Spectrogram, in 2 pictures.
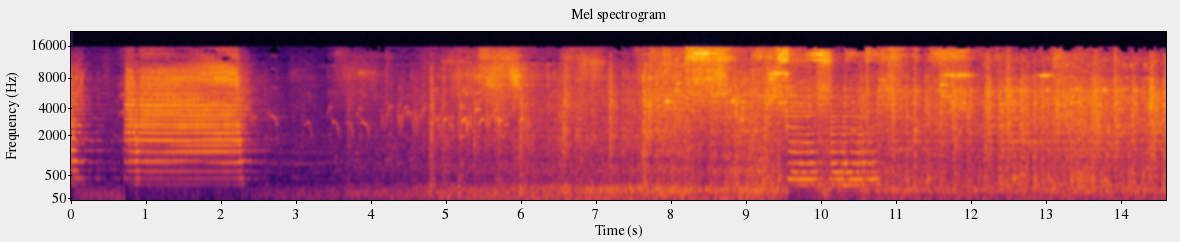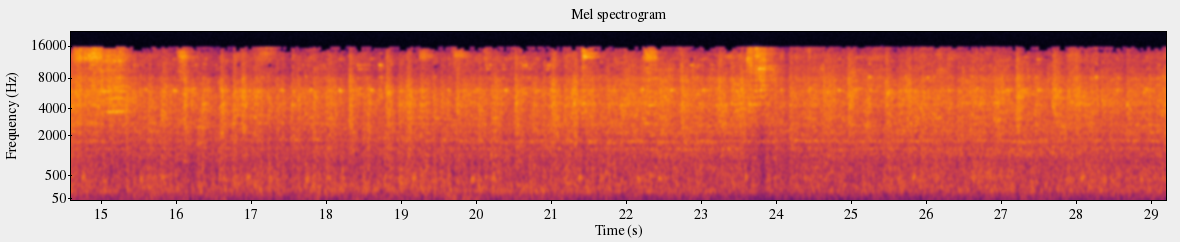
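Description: Bangladesh Railway WDM-3A (ALCO) diesel locomotive sounding its horn, a long blast of about a second and a half, then the train's noise building as it approaches and a second, shorter horn blast about ten seconds in. The train then runs past close by with a steady clatter of coach wheels over the rail joints.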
